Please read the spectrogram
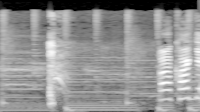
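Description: A voice speaking over steady background music, with a short vocal burst that falls in pitch about half a second in.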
